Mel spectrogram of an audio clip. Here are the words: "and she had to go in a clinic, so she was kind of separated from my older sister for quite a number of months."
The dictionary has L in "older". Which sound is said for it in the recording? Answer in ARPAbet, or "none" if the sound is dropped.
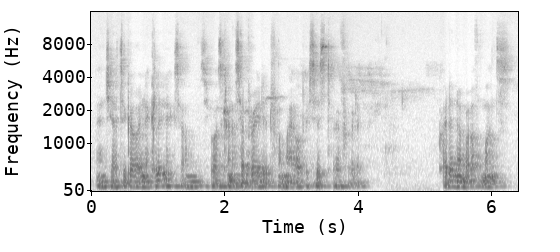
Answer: L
